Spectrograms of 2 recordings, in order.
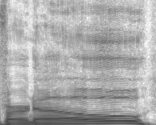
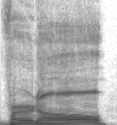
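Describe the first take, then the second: First: The name ends without an L sound. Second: The name ends with an L sound. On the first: The speaker calls it right. "Verno, not Vernal" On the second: The speaker calls it wrong. "not Vernal, with the L at the end"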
